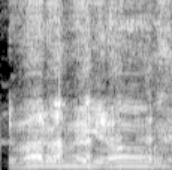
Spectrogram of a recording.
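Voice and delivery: loud, high, laughing through the line; hammed-up movie farewell, cracking up; dying soldier. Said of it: "break out the arm voice".

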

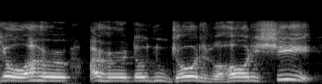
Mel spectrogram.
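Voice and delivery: high, loud Baltimore street voice; mock a Baltimore caller bragging about Jordans; Baltimore accent impression. Imitating a Baltimore caller in a loud Baltimore accent. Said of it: "It's like".

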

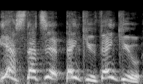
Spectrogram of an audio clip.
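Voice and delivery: high, relieved and thankful; relieved excited. Retold or imitated. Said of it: "And she went".

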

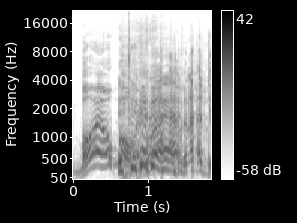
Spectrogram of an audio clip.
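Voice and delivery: high, loud, laughing cartoon voice; gleeful cartoon character squeal. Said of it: "he's like".

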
